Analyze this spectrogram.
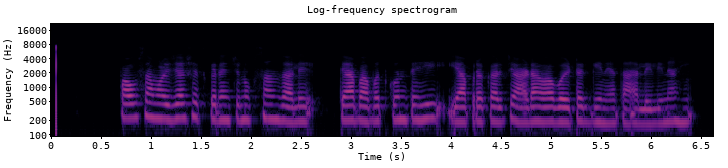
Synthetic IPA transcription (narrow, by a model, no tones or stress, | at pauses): pawsaməɭd͡ʑjaɕet̪kəɾjat͡ɕenuksand͡zʱale | t̪jababət̪koɳt̪eɦiːjapɾəkaɾt͡ɕiːaɽaʋabəjʈʰək̚ɡʱeɽjat̪a̰leliːnaɦi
